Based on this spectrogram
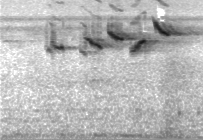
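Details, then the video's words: A yellow-bellied seedeater gives a quick run of four or five high, sweet slurred whistles, some rising and some falling, over about one and a half seconds in quiet surroundings. "Coleiro Baiano Pica"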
